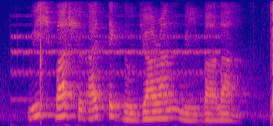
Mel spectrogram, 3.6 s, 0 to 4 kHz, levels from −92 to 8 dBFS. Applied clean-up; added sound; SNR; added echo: none; Telephone + Organ; 13 dB; none.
